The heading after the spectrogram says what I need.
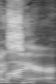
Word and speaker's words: Mayer: So my middle name now is my old last name, my maiden name, which is Mayer, M A Y E R. But you know, I guess in German, it's pronounced Meyer.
